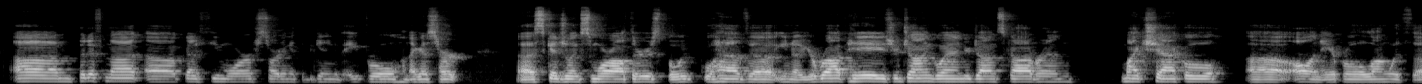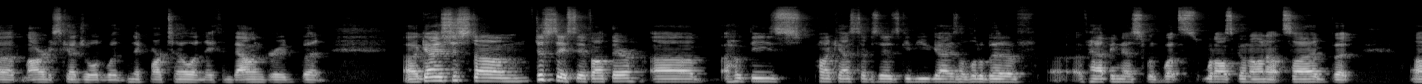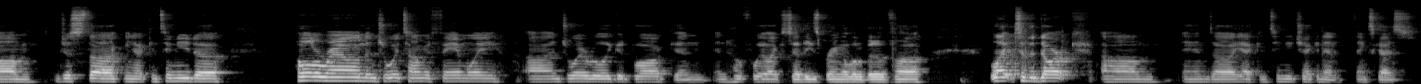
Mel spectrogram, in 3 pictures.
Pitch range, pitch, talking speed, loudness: 120-140 Hz, 130 Hz, 195 wpm, -20 LUFS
